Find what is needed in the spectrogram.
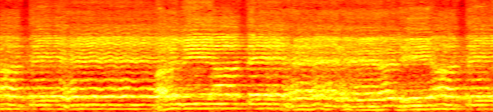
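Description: Voices chanting a slow, sustained melody without words: the vocal backing of an Urdu devotional manqabat.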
